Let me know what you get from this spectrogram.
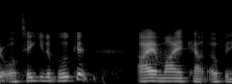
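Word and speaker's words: Blooket: It's not Blukit. It's Blukit.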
